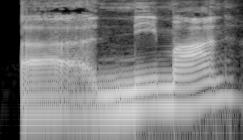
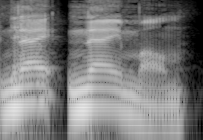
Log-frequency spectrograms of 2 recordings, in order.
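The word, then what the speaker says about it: Nijman: Almost. Nymon. Nymon. IJ is Nymon. It's pronounced. Well, so a little lesson. In Dutch, we have the lange I and the korte I. So the long I is IJ, Nymon, and the korte I is IE.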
